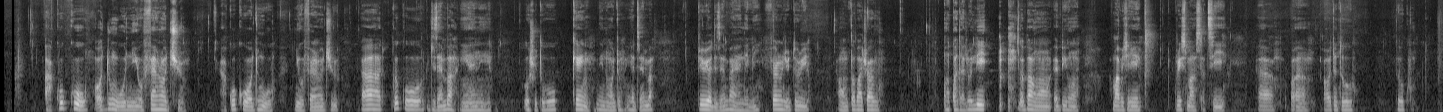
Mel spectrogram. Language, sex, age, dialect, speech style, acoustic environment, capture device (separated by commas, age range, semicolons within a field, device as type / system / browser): Yoruba, male, 25-34, Nigeria - Lagos Yoruba, focused, silence, mobile / Linux / Chrome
